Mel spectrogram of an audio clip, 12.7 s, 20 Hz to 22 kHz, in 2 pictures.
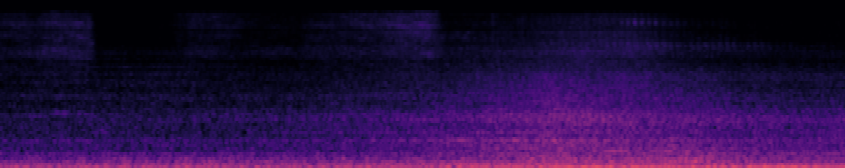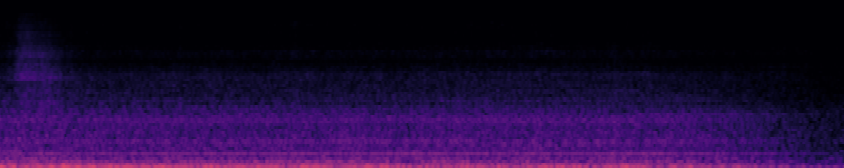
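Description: InterCity 125 High Speed Train moving past, its coaches rumbling over the rails, then the Class 43 diesel power car going by with a steady engine hum; the rumble is loudest about four to six seconds in. A short hiss of air comes about halfway, and the sound drops away near the end.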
